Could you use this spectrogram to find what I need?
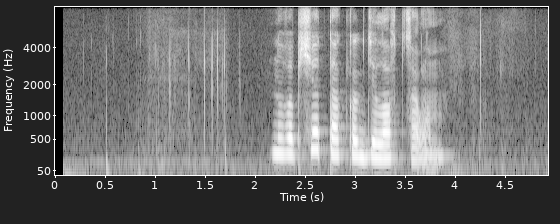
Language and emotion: Russian, neutral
